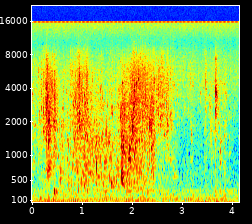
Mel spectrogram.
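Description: Water splashes as a boy swims.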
